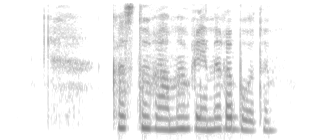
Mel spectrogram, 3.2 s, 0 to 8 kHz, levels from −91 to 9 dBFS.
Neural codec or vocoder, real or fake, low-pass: none; real; 7.2 kHz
